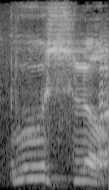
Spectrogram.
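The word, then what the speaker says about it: Oslo: how to pronounce it is it oh slow or a slow o slow thank you you're welcome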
